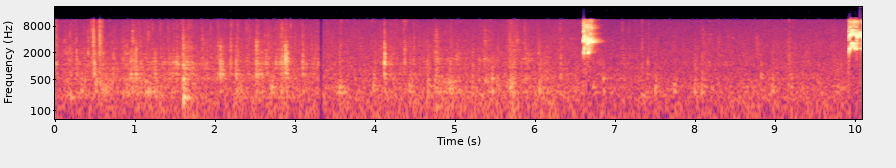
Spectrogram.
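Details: Quiet clicks and rustles for six seconds, then a rosy-faced lovebird, a pet bird, lets out a piercing chirp, with another sharp chirp right at the end.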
